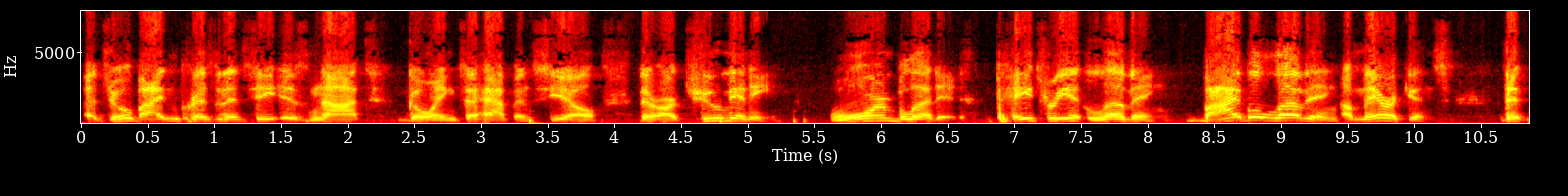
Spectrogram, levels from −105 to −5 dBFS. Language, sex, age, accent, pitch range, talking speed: English, male, 40-59, American, 130-190 Hz, 105 wpm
